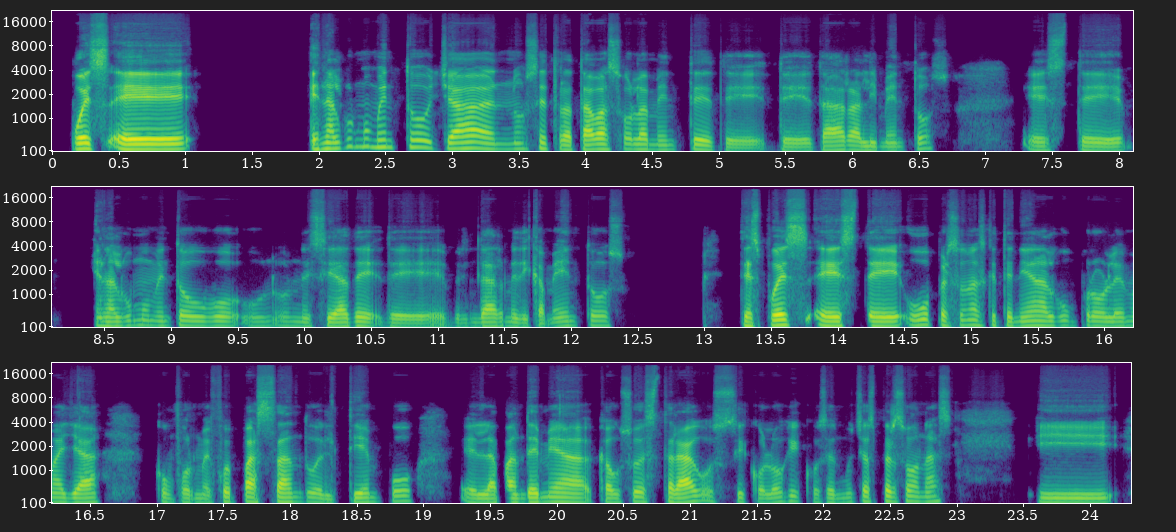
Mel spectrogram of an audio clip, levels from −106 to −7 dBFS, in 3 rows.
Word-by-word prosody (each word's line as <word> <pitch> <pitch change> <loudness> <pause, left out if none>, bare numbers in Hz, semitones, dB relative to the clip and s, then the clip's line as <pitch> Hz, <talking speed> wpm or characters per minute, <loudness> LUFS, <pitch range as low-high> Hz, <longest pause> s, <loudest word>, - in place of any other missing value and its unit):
Pues, 155 -1 +7
eh, 145 +1 +10 0.8
en 140 +3 +2
algún 165 +7 0
momento 200 -2 -2
ya 160 -2 +4
no 150 +2 -10
se 160 +1 -3
trataba 135 +2 +2
solamente 135 -3 -3
de 95 -2 -6
de 105 -1 -5
dar 120 +3 0
alimentos, 110 +7 -5 0.5
este, 110 -1 -4 0.4
en 120 - -5
algún 120 +3 -3
momento 135 -2 -5
hubo 125 0 -3
un 120 0 -13
necesidad 115 0 -1
de 120 -3 -2
de 100 -2 -5
brindar 115 +2 -4
medicamentos, 115 +4 -7 0.8
después, 145 0 +3
este, 125 -1 +4
hubo 150 +2 -1
personas 145 -2 -4
que 135 - -7
tenían 125 +1 -2
algún 130 -1 -3
problema 125 -1 -3
ya 120 +1 0 0.4
conforme 110 -3 -7
fue 130 - -3
pasando 125 -1 +1
el 100 -3 -8
tiempo, 125 +5 -4 0.3
en 110 -2 -3
la 110 - +1
pandemia 120 +1 +1
causó 115 +3 -3
estragos 125 +2 +1
psicológicos 120 0 -8
en 110 0 -7
muchas 120 +3 -5
personas 140 0 -3 0.6
y 115 -1 -3
125 Hz, 120 wpm, -23 LUFS, 115-140 Hz, 0.8 s, eh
